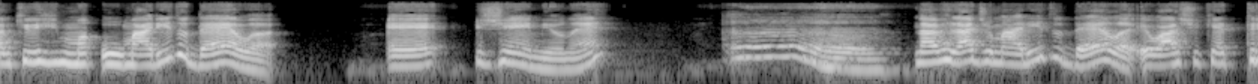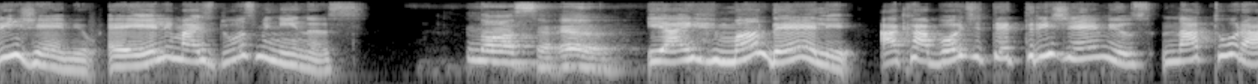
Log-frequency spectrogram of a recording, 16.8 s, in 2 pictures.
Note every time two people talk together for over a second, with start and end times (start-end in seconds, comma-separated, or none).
none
